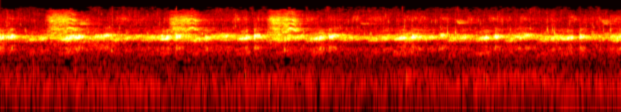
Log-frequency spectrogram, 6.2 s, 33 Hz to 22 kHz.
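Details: River frogs in April 2017 at Temescal Canyon Park, Los Angeles, California, forming a continuous high trilling chorus, overlaid by louder raspy bursts near the start and individual chirps standing out every second or so.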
